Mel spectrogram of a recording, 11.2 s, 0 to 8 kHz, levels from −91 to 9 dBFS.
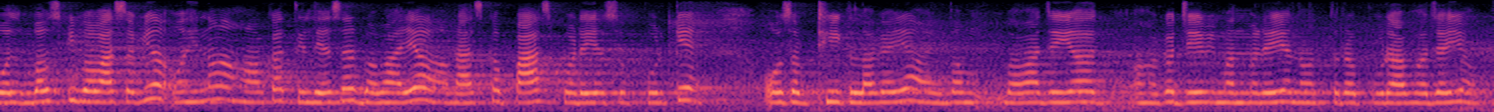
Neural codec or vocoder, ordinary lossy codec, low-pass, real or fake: none; none; none; real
